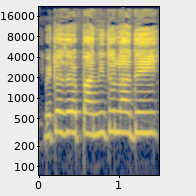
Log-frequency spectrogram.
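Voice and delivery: put-on a mother calling her child for water. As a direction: call out like a busy mom asking for water. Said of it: "امی نے آواز دی".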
